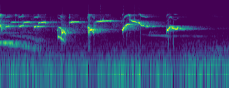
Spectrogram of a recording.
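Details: Oriental magpie-robin singing in a dense, filled style in Indonesia: a quick series of high, sharp whistles and downward-slurred notes, closing with a long, level whistle that fades out.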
